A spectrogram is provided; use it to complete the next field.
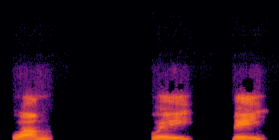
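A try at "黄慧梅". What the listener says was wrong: Huang Hui. Hui-nya tekan, yang lainnya benar. Huang Hui Mei.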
